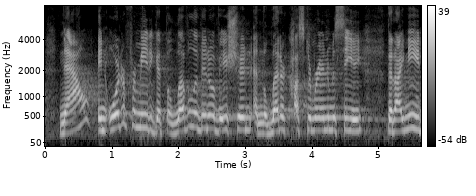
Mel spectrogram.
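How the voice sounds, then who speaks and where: A woman with a fairly high pitch talks at a fairly quick pace, her pitch varying in an ordinary way. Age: 60s. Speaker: business executive giving a keynote talk. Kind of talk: conference talk. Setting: stage with audience. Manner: animated.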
